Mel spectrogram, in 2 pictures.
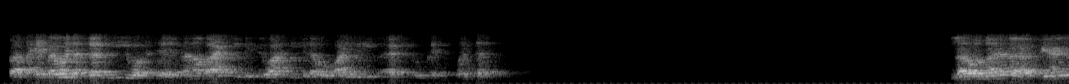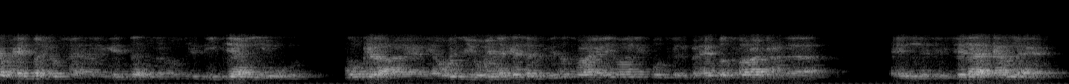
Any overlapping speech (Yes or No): No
